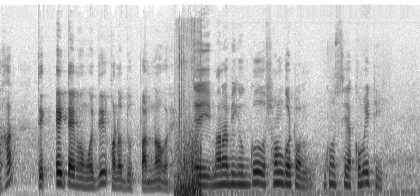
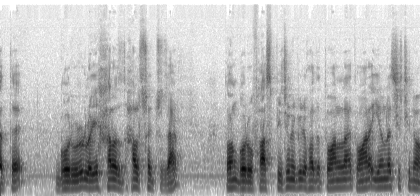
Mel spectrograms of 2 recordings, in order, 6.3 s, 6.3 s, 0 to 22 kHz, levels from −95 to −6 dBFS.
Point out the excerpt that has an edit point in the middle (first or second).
first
